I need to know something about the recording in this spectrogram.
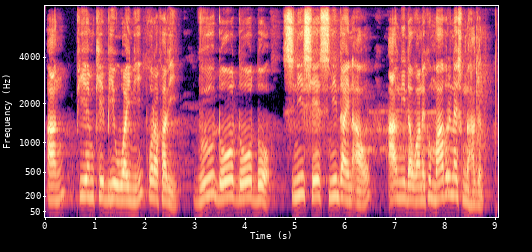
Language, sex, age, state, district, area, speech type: Bodo, male, 30-45, Assam, Kokrajhar, rural, read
